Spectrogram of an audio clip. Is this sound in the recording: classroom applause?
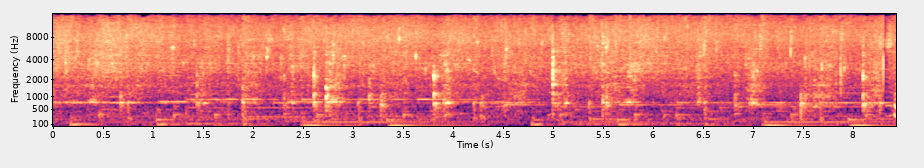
no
